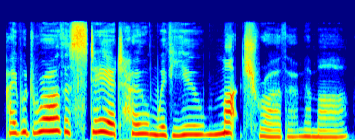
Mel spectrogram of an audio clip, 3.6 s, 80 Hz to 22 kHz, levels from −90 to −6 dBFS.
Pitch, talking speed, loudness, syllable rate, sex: 245 Hz, 170 wpm, -19 LUFS, 4.2 syllables/s, female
